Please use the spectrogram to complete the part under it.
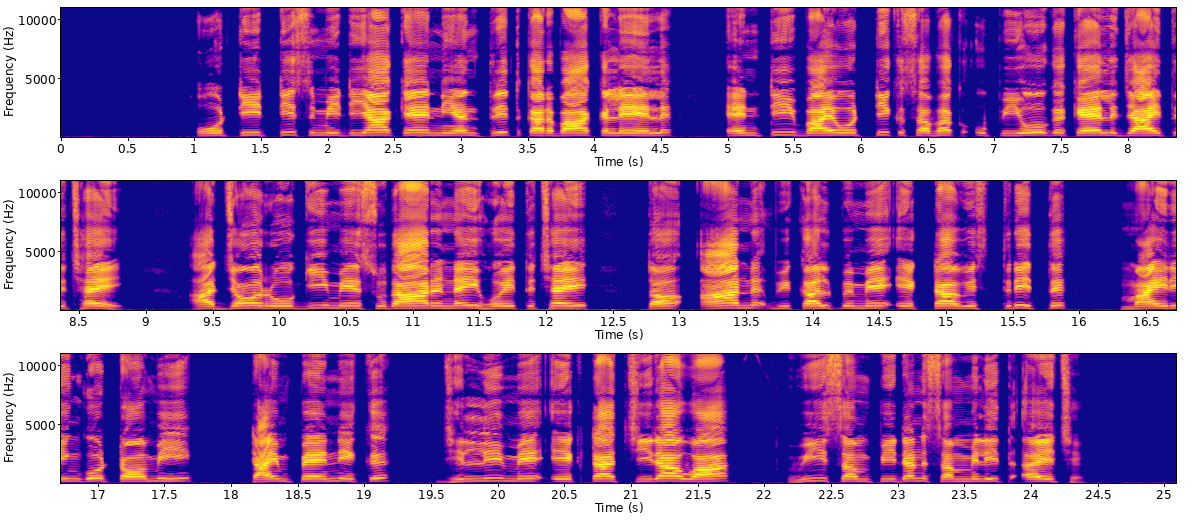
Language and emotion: Maithili, neutral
